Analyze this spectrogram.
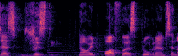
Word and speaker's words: RISD: It's Rhode Island School of Design, or RISD, pronounced as RISD.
